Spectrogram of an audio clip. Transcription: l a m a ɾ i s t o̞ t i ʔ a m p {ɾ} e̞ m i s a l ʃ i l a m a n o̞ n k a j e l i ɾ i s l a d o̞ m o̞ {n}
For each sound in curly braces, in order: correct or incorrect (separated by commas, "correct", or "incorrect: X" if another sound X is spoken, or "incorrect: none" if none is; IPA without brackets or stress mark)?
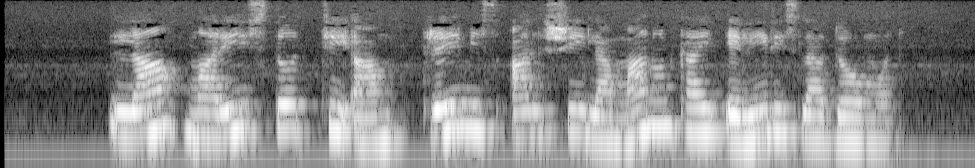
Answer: correct, correct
